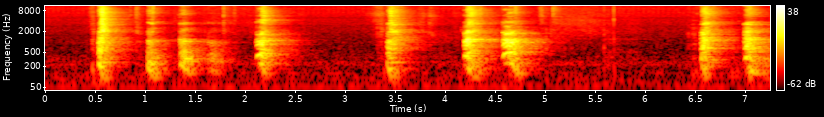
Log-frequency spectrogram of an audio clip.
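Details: Indoors, a Cocker Spaniel barks suspiciously at an IKEA parcel: loud, sharp, harsh mid-pitched barks, often in quick pairs or triplets, separated by brief silences.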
